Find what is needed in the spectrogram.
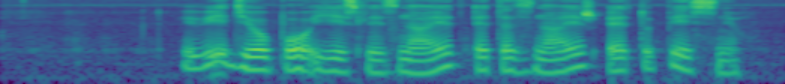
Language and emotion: Russian, neutral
